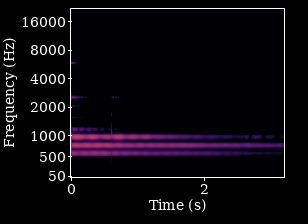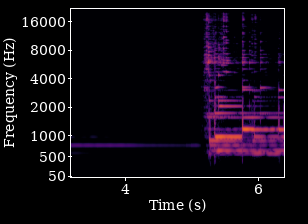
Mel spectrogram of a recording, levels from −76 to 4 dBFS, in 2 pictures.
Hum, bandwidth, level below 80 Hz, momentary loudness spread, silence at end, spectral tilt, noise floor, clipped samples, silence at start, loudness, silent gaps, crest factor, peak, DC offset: none; over 20 kHz; under -90 dBFS; 26 LU; 0 s; 7 dB/octave; -69 dBFS; under 0.1%; 0 s; -29 LUFS; none; 24 dB; -10 dBFS; under 0.1%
